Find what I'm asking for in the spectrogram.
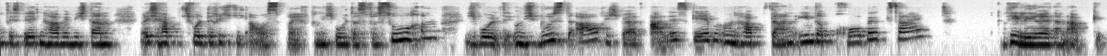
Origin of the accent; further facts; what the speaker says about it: St. Gallen, Switzerland; Ich war da bei Mondschein in St. Gallen, meinem Heimatort.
